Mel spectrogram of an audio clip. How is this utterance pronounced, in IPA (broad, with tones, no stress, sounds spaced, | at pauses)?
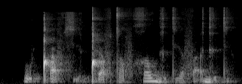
ṵ˦˥ ǃʼ a̰˥˧ f sʲ ɛ̰˨˩˦ ǃʼ ɛ̰˦˥ f tˤ o˨˩ f x ʌ˦˥ w ɡʲ o˨˩ tʲ a˨˩ f a̰˨˩˦ ɡʲ ɯ˨˦ tʲ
